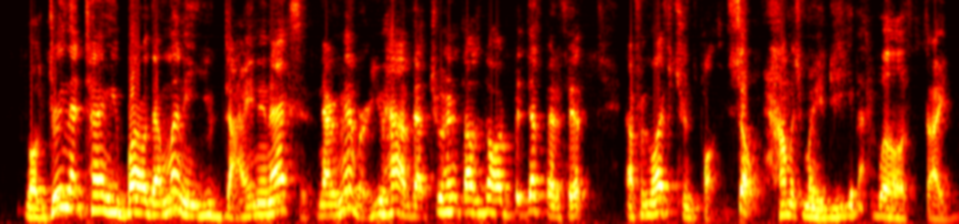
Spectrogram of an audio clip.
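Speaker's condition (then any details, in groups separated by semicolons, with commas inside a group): No condition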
